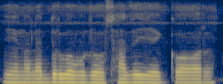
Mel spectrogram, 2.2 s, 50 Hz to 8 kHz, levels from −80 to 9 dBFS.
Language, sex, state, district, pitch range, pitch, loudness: Chakma, male, Tripura, Dhalai, 120-130 Hz, 125 Hz, -15 LUFS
